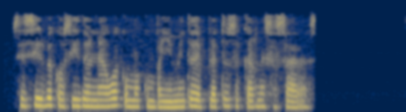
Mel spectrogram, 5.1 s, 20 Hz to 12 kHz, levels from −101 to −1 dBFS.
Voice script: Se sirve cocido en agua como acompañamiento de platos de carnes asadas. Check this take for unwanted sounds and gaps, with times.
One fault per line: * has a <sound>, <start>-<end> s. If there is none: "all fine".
all fine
